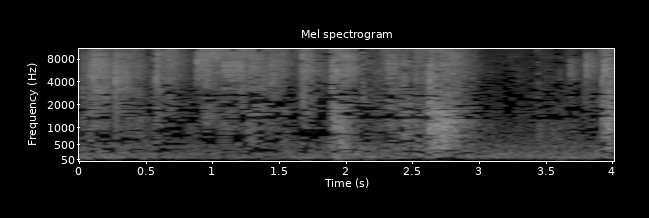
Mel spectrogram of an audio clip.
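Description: Stack of 2016-17 SP Authentic hockey trading cards sliding against one another as they are flipped through by hand: a run of quick swishes over the first three seconds, quieter near the end.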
